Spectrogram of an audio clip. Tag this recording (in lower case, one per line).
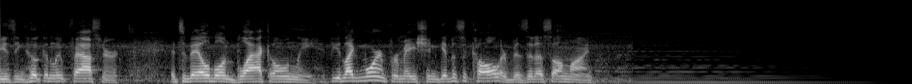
speech
music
